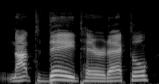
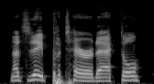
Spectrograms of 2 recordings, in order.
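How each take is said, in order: First: Said in the usual way. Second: "pterodactyl" with the P pronounced, puh-terodactyl; sounded silent P. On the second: Acted. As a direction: say "pterodactyl" as puh-TERR-uh-dactyl. Repeats it voicing the silent P.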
